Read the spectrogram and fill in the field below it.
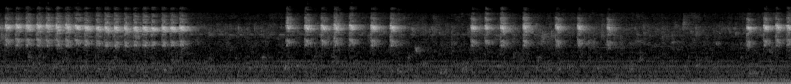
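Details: Sooty-headed bulbul (cucak cungkok) giving strange sounds: a dense high buzzy rattle for about two seconds, then short bursts of harsh, rapidly repeated pulsed notes with brief pauses between them.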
